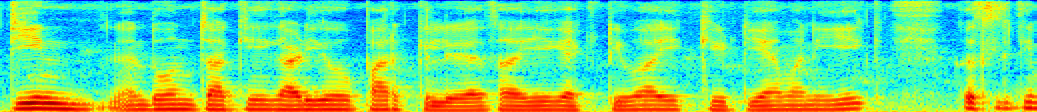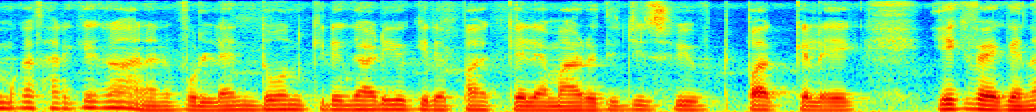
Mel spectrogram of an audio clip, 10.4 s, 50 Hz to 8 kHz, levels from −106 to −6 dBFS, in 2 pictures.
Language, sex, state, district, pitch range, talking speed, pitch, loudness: Konkani, male, Goa, North and South Goa, 110-125 Hz, 195 wpm, 115 Hz, -18 LUFS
